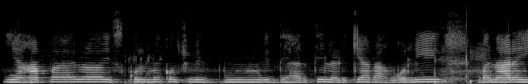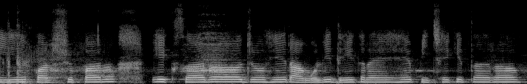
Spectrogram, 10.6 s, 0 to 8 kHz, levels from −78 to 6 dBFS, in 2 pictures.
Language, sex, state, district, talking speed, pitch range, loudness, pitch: Hindi, female, Bihar, East Champaran, 135 wpm, 205-220 Hz, -20 LUFS, 210 Hz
